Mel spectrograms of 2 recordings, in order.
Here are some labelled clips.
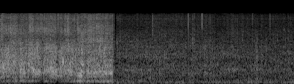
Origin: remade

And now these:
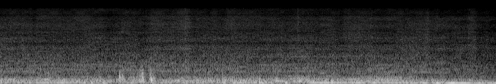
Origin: remade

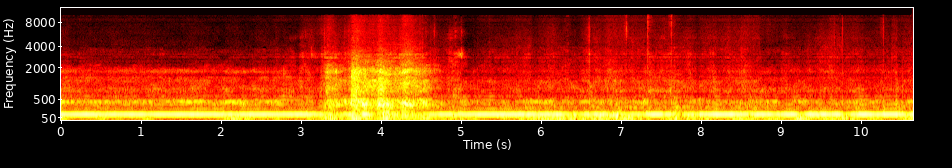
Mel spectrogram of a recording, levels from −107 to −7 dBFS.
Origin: remade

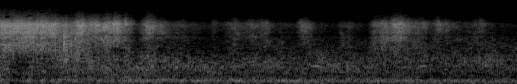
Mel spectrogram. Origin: recorded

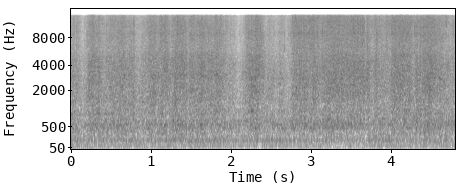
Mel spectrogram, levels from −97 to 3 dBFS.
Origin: recorded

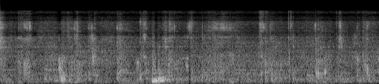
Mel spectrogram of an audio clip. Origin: remade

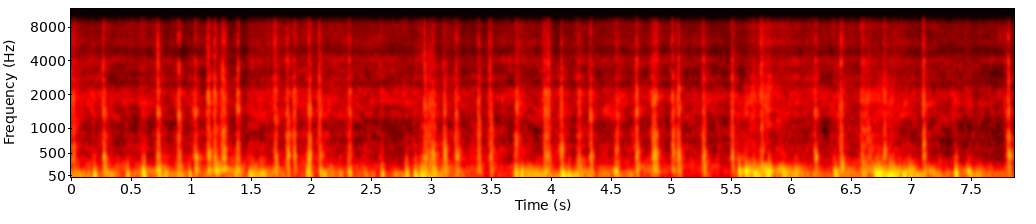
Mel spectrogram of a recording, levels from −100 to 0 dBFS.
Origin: remade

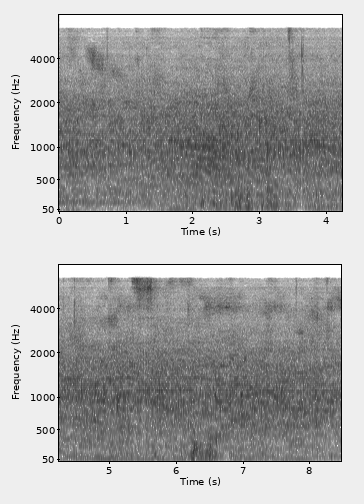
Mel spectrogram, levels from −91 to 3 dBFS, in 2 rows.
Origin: remade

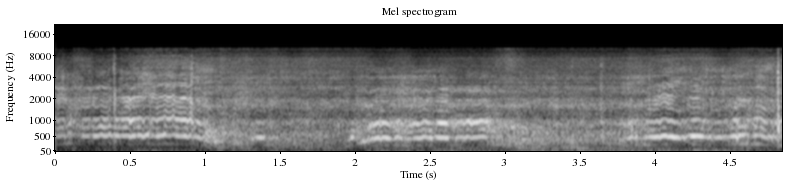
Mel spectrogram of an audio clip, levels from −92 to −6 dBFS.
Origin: remade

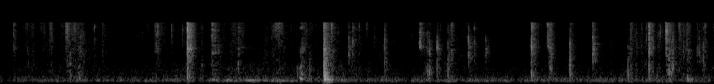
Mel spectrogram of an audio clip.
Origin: recorded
